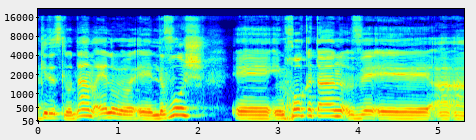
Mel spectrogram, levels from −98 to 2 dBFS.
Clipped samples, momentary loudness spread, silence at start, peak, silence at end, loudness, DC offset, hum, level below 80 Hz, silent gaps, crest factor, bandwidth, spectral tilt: under 0.1%; 5 LU; 0 s; -10 dBFS; 0 s; -22 LUFS; under 0.1%; none; -64 dBFS; none; 12 dB; 17 kHz; -4.5 dB/octave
